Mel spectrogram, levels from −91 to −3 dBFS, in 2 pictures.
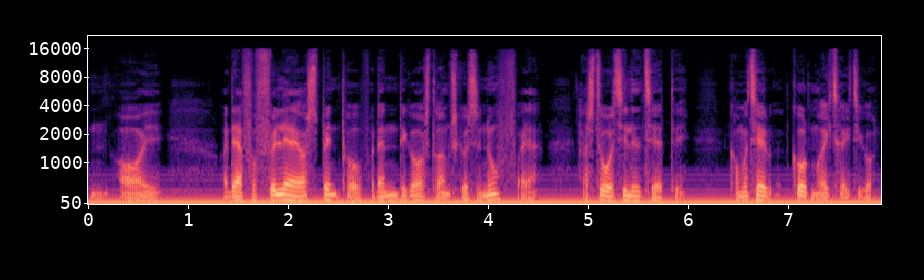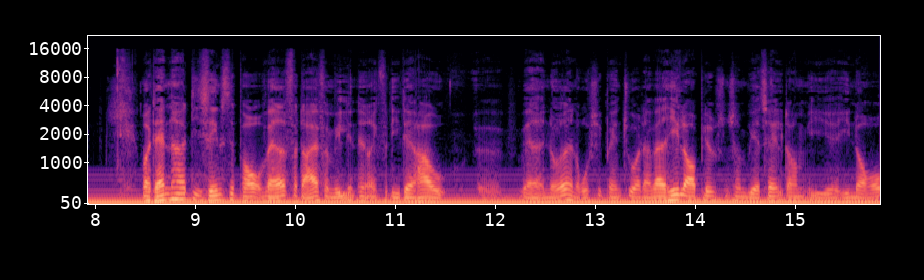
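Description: A steady low 60 Hz drone with some low harmonics runs under the speech from start to finish, nearly as loud as the speech: mains hum from power-line coupling, such as a ground loop.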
